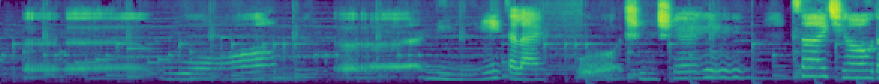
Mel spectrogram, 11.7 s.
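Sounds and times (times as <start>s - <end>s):
creaky vocal fry demonstration: 0.3s - 5.7s
speech: 6.8s - 7.3s, 8.4s - 10.0s, 10.6s - 11.7s.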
